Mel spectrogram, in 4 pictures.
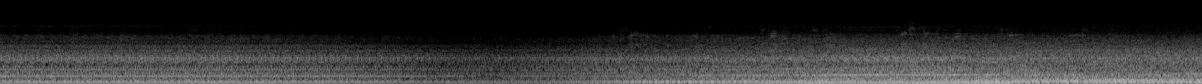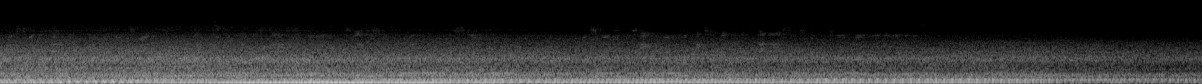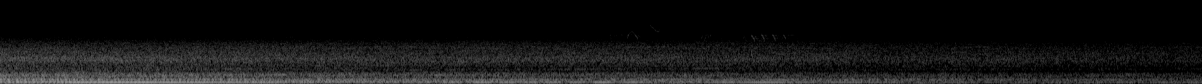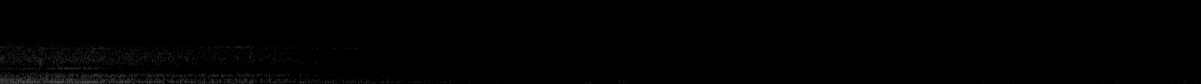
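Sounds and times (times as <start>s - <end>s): diesel train engine idling: 0.0s - 39.4s
diesel train engine running loud: 0.0s - 39.4s.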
